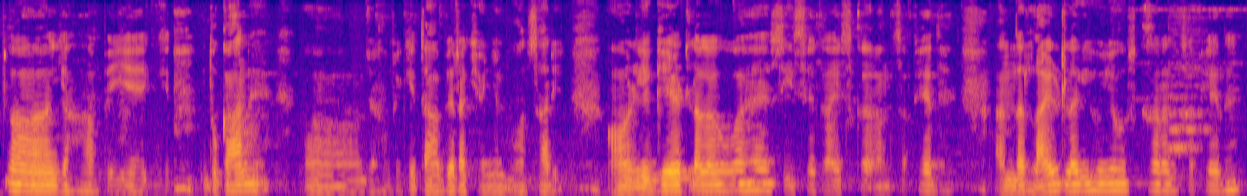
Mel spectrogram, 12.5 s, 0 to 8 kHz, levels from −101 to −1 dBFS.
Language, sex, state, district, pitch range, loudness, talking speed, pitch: Hindi, male, Andhra Pradesh, Anantapur, 85-100 Hz, -30 LUFS, 165 wpm, 95 Hz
